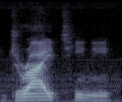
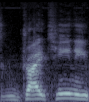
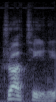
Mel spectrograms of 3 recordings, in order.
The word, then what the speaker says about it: Dratini: wrong which one Dratini but it's pronounced dry teeny oh really yeah yeah apparently it's dry teeny but I'm always like no Dratini it's like Arceus yeah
